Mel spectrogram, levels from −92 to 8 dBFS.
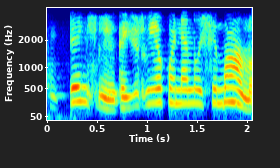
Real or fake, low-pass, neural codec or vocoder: fake; 3.6 kHz; codec, 16 kHz, 1 kbps, X-Codec, HuBERT features, trained on balanced general audio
